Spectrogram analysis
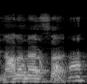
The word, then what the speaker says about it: Nana Mensah: Okay, Nana from Ghana, Mensah. Nana Mensah. I'm sorry I said that so many times. But right before we started, she said that's an easy way to say my name.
